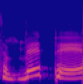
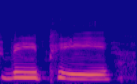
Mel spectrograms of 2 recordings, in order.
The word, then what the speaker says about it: WIPI: of your founders, and he told me that VIPI, as I pronounced it, was not correct. And he said, no, it's VP. And maybe VP is more French, VP is more English.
